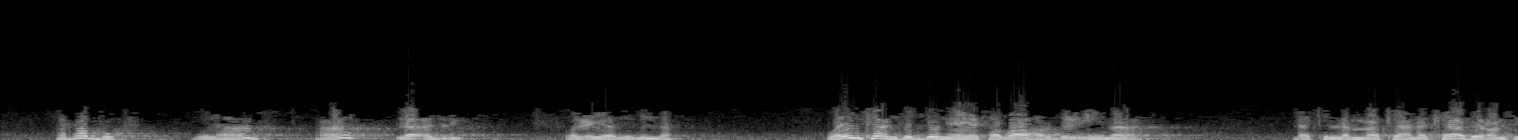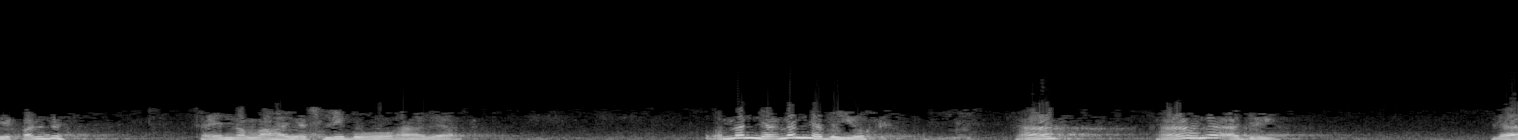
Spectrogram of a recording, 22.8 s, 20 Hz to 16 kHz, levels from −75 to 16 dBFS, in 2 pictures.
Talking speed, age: 85 wpm, 60-79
